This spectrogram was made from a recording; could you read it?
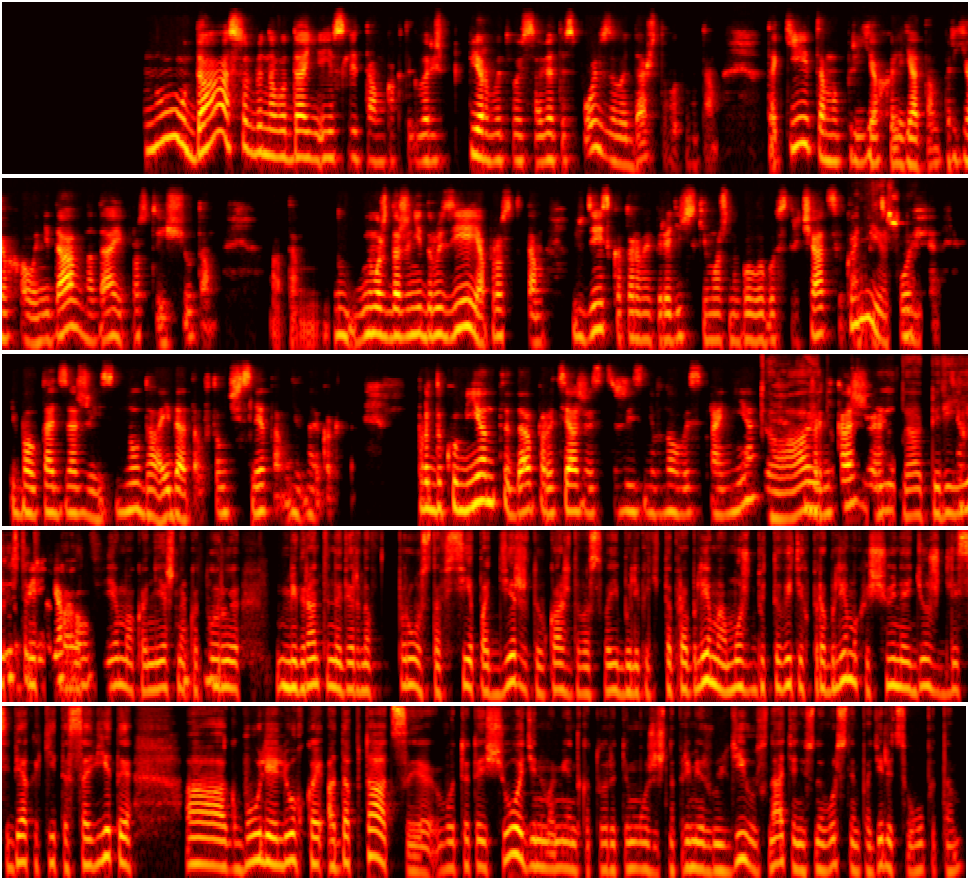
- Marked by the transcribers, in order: other background noise
- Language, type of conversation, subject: Russian, advice, Как преодолеть неуверенность, когда трудно заводить новые дружеские знакомства?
